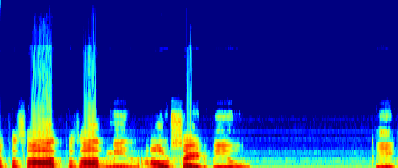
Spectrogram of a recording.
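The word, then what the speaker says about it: façade: फसाद pattern pronounce है फसाद।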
